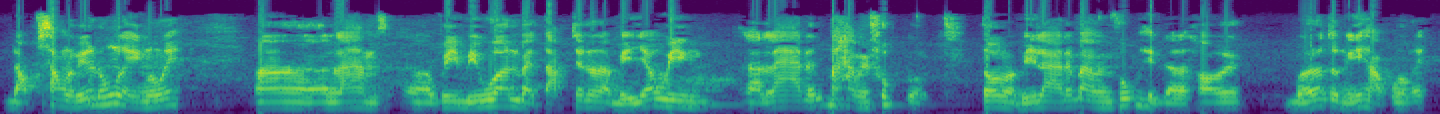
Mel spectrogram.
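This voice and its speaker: Man, casual lesson, bright tone, slight background hiss. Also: medium pitch. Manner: casual, chatty, with filler sounds and reading sentences aloud slowly. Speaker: Japanese teacher. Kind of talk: lesson going over test questions.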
